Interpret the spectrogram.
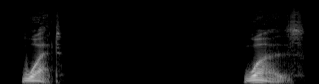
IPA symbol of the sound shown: ə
